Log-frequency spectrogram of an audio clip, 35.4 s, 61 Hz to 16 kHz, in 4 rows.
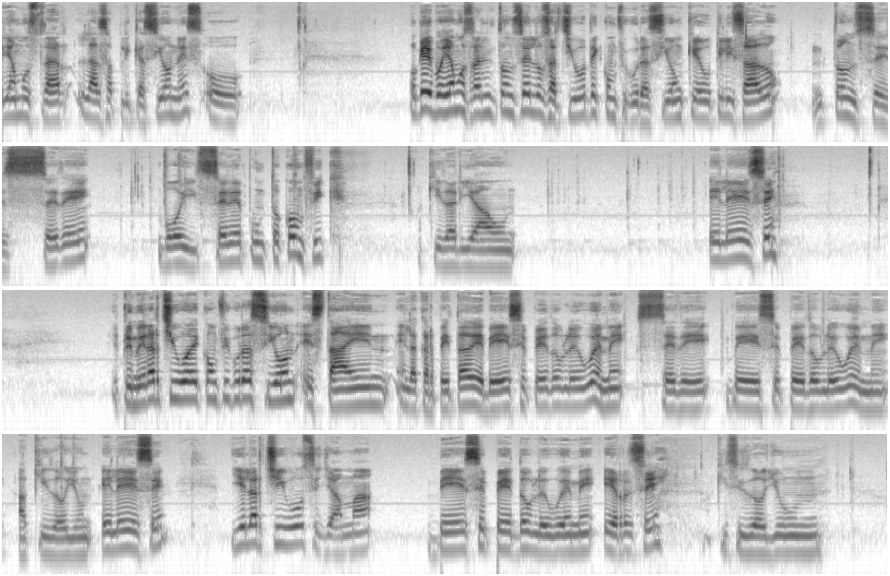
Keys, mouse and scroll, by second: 8.3-11.5 typing, 11.8 Return, 13.0-16.0 typing, 16.6 Return, 23.5-24.9 typing, 25.2 Tab, 25.8 Return, 26.5-27.7 typing, 34.8-35.4 typing.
